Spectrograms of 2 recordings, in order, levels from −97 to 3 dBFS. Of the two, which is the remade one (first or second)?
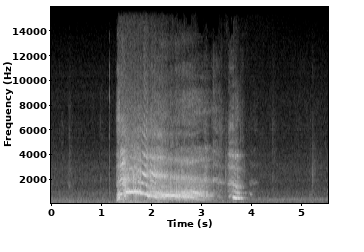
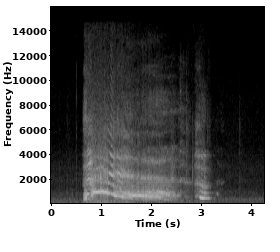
first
